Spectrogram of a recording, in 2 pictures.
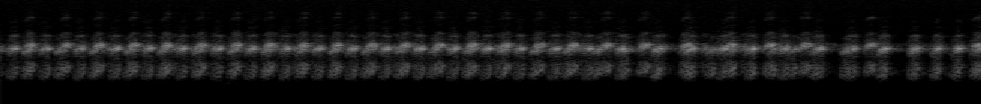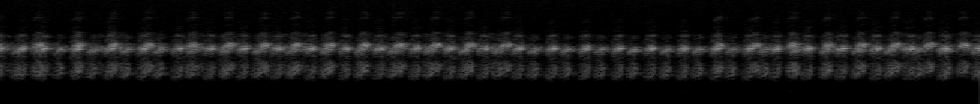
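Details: Chorus of tree frogs singing at night at a forest pond in mid-April, North-East Italy; dense overlapping rapid pulsed calls, many animals at once, steady and loud throughout with no other sounds.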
